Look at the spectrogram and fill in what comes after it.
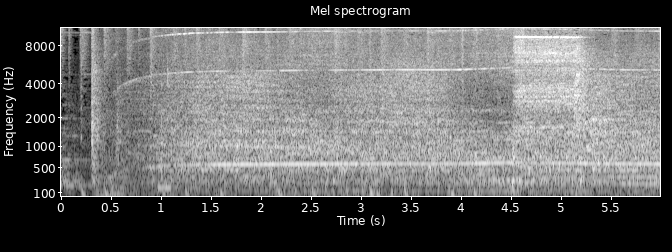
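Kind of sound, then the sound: household object, vacuum cleaner running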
